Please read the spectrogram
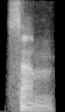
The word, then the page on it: some: British English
